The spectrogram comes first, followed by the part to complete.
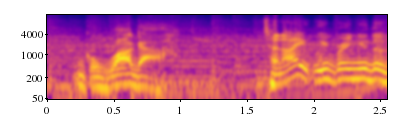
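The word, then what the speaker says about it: Guoga: self-named Butcher of Baghdad Tony G guaga so that's how you say it guaga tonight we bring you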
